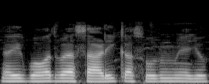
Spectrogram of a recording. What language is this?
Hindi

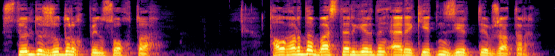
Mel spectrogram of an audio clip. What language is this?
Kazakh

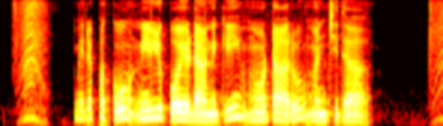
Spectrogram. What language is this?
Telugu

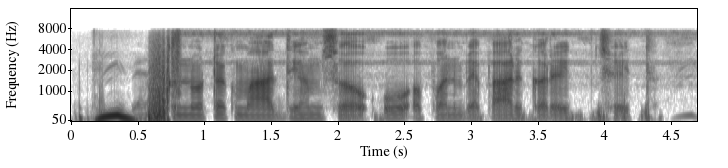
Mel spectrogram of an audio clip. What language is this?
Maithili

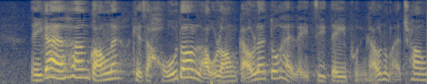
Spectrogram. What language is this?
Cantonese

